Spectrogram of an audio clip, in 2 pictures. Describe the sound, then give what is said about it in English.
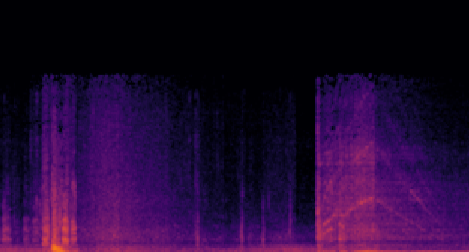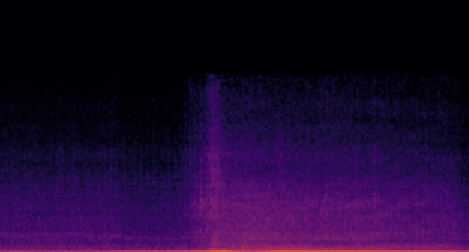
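A male dog gives a sharp bark-like burst, then a flapping rattle as it shakes itself off and pants, before a car engine starts and settles into a steady low hum with no talking. “Here, boy. There's a good boy. Ah, don't go shaking yourself all over me like that”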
